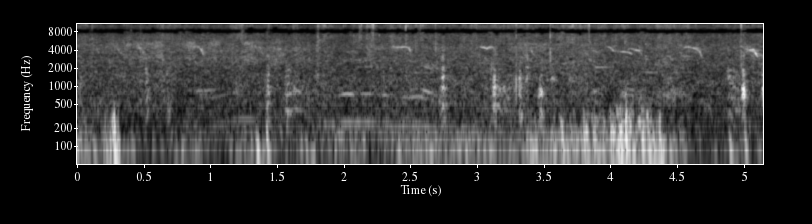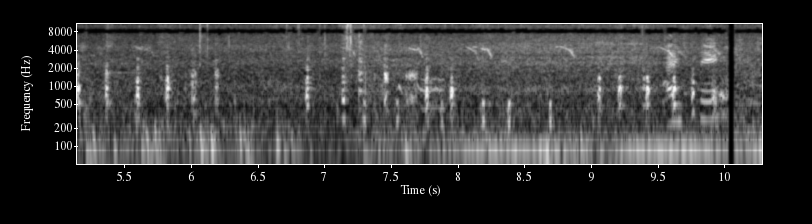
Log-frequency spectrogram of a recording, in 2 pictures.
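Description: Backyard chickens clucking: scattered calls at first, then a quick run of short clucks through the second half.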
